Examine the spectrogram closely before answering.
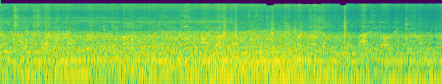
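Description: A bus engine idles close by with a low, steady rumble.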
